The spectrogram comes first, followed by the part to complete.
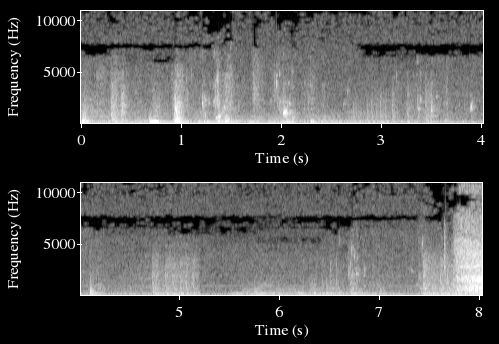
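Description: Footsteps on wooden ship stairs and deck boards: a series of irregular knocks over a faint low hum.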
